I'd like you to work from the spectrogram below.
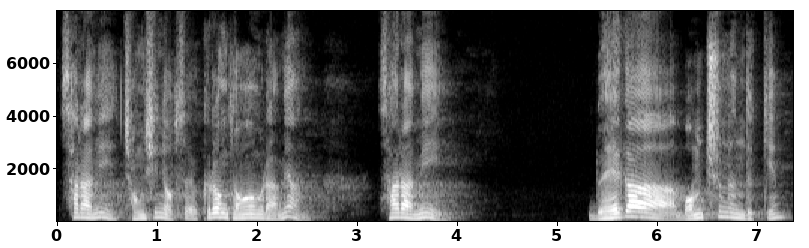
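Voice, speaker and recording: A man's voice: on the high side, a little slow, long pauses. Emphatic preaching man in a reverberant hall. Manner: animated, emphatic preaching with rhetorical questions. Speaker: pastor. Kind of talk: sermon.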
